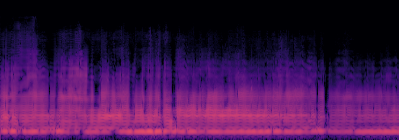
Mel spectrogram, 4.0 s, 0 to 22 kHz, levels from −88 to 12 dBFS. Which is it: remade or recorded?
remade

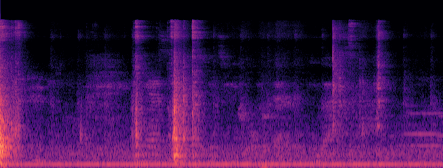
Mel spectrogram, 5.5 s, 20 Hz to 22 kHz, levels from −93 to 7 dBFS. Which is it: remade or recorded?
recorded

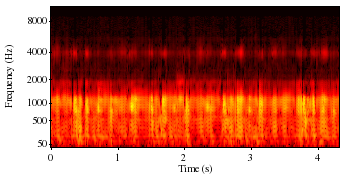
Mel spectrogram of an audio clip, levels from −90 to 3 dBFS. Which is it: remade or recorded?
remade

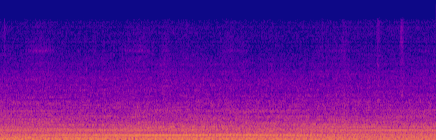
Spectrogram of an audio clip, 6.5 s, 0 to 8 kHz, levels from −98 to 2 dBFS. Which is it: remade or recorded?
remade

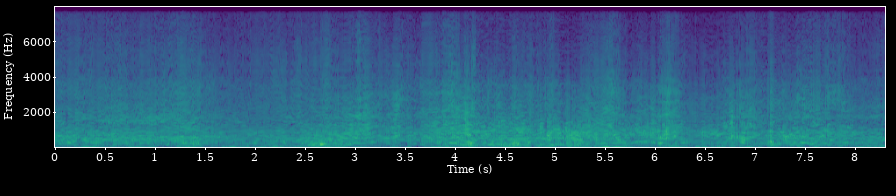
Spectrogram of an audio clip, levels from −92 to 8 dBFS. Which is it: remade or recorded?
remade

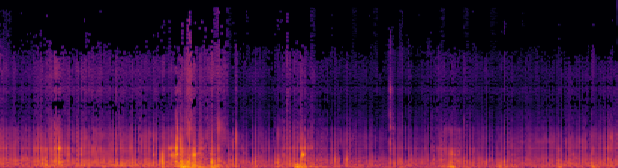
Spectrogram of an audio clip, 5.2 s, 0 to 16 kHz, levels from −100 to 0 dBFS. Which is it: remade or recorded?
remade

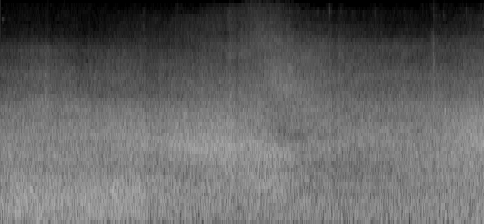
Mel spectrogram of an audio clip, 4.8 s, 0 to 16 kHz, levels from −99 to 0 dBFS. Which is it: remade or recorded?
recorded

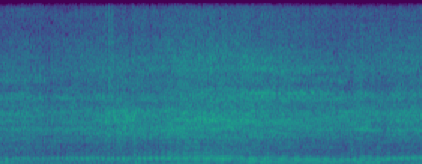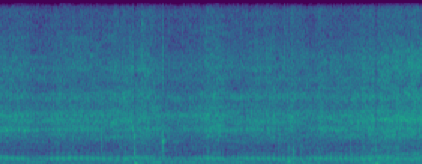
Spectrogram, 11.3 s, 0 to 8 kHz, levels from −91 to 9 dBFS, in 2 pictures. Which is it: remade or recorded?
remade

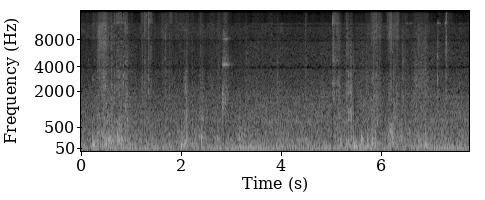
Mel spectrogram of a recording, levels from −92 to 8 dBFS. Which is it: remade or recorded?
recorded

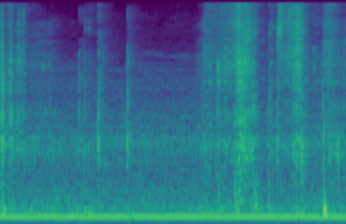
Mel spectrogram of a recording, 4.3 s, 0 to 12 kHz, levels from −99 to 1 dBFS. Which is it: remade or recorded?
remade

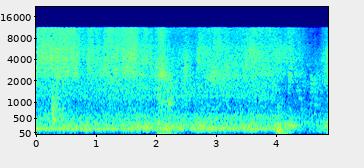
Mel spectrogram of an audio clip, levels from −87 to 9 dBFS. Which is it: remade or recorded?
recorded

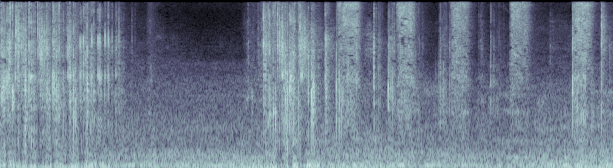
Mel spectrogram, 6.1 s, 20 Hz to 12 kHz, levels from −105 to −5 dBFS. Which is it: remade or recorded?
recorded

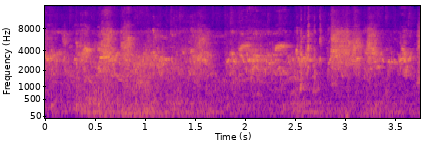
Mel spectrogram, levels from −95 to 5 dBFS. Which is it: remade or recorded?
recorded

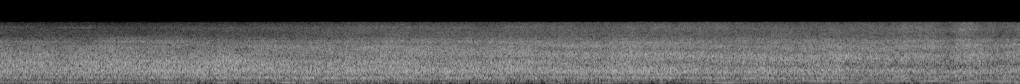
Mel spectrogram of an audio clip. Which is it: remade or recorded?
recorded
